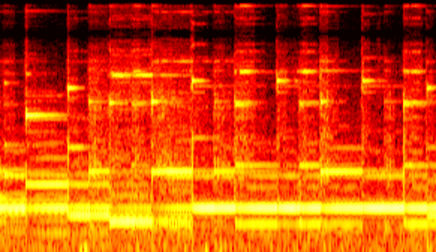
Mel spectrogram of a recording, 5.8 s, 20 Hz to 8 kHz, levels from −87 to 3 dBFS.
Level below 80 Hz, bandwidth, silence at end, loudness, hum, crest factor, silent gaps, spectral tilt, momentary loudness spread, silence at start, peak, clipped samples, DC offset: -36 dBFS; 8 kHz; 0 s; -11 LUFS; none; 10 dB; none; -5.5 dB/octave; 3 LU; 0 s; 0 dBFS; under 0.1%; under 0.1%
